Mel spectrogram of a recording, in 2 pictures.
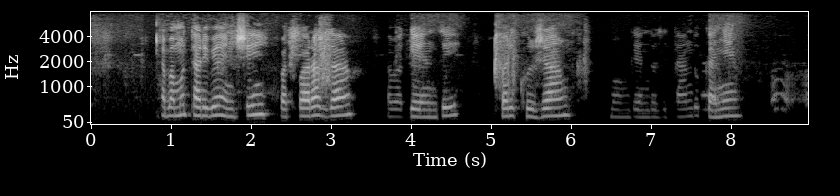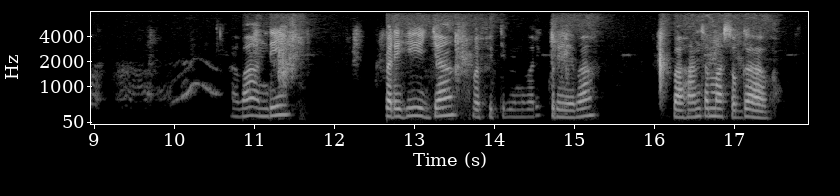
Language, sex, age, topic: Kinyarwanda, female, 25-35, government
